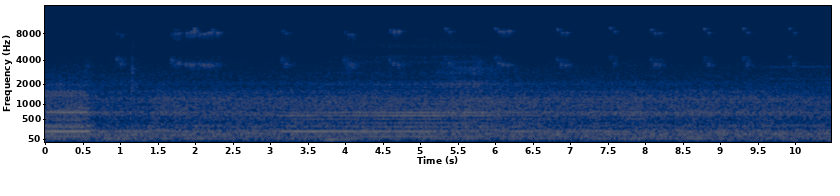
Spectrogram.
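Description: Short high-pitched chirps repeating about once or twice a second over a low electrical hum. The hum is strongest at the start, cuts off about half a second in, and comes back more faintly for a few seconds in the middle.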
